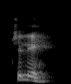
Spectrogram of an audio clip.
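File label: "celih", Malay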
